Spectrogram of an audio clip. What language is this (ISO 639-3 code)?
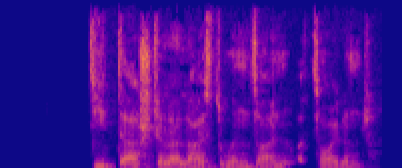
deu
